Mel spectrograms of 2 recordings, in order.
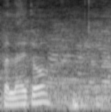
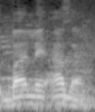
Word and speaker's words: Baleada: How do you say it? Baleado? Baleada. Baleada.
